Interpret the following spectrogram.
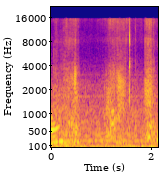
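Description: Zipper on a fabric backpack being worked, with a single sharp click near the end.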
